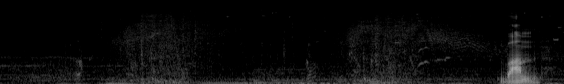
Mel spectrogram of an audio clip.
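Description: A lightsaber swings with a whooshing hum.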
